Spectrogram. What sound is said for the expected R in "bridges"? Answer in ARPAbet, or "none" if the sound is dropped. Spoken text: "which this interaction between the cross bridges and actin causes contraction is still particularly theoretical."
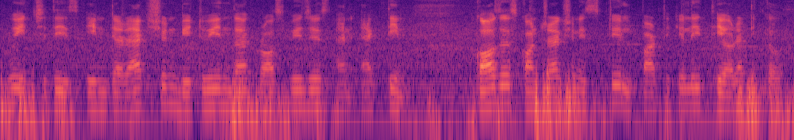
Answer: none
